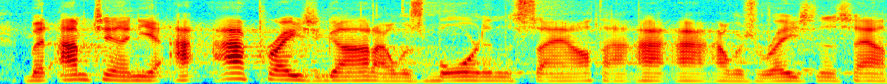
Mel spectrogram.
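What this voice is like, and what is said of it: Southern American drawl. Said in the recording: “my accent ... the Southern accent and the Southern drawl”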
